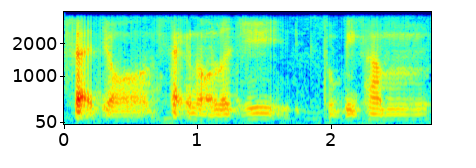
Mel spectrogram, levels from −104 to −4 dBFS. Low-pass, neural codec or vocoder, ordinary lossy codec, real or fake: 3.6 kHz; vocoder, 22.05 kHz, 80 mel bands, WaveNeXt; none; fake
